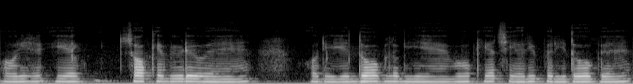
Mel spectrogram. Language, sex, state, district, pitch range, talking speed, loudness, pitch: Hindi, male, Rajasthan, Bikaner, 125-135 Hz, 180 wpm, -20 LUFS, 130 Hz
